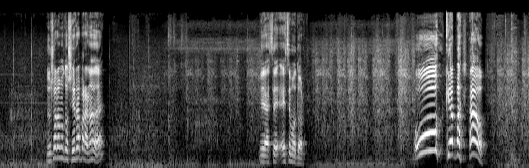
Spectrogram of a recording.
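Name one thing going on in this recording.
A man talks excitedly, close to a microphone.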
